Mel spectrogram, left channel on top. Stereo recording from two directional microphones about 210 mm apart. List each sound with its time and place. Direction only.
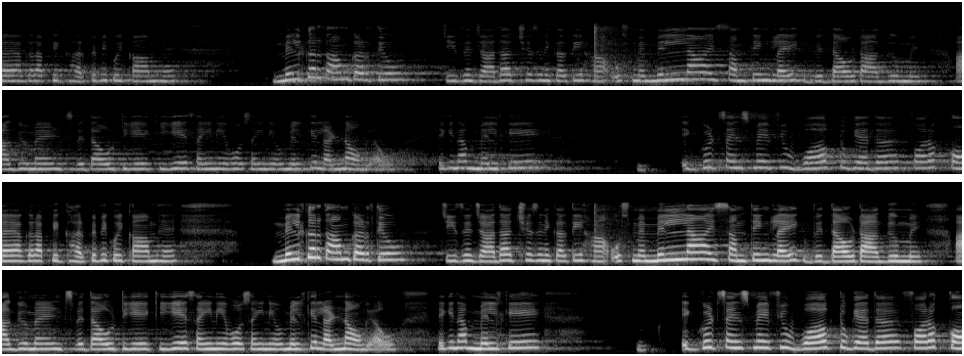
0.0 s a woman's voice: 50° right (ahead or behind)
2.7 s a woman's voice: 50° right (ahead or behind)
16.4 s a woman's voice: 55° right (ahead or behind)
